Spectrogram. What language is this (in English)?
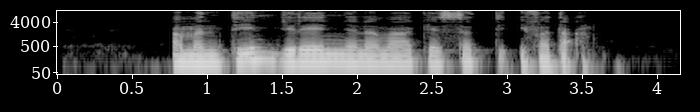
Oromo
